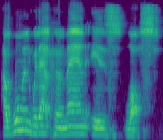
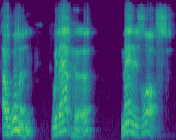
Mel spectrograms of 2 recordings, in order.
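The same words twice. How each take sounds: First: A woman without her man is lost, weight on woman, slow; stress on woman. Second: A woman without her... man is lost, pause after her, slow. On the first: Negotiation trainer demonstrating emphasis, stressing woman. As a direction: lean on woman, flat falling tune. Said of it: "let me show you something". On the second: Trainer showing how phrasing flips the meaning, pausing after her. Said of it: "that's an entirely different meaning". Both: Shown as a demonstration.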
